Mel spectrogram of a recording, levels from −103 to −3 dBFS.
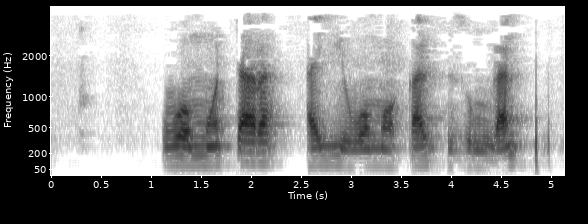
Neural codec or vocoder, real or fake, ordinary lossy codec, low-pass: none; real; MP3, 16 kbps; 3.6 kHz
